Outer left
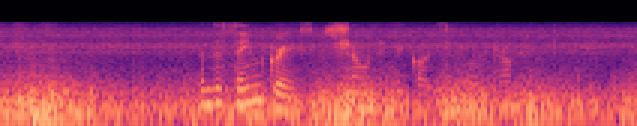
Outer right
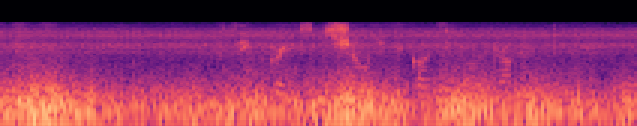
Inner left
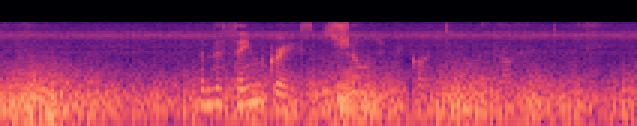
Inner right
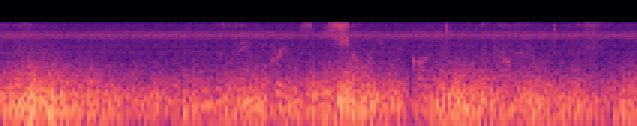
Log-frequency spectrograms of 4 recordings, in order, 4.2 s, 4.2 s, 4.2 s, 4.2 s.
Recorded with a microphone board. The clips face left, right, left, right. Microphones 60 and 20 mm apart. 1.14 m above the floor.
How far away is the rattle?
No rattle in this recording.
